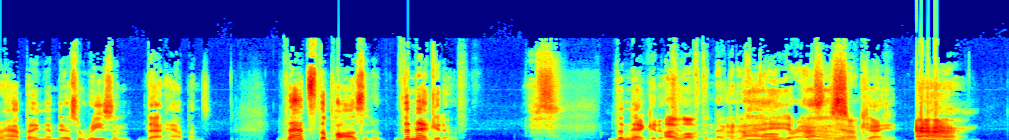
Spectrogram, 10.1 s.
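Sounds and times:
speech: 0.0 - 2.2, 2.8 - 4.7, 5.3 - 9.7
throat clearing: 9.2 - 9.8.

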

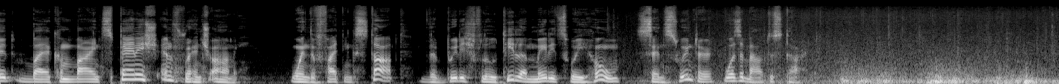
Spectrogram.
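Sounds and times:
speech: 0.0 - 8.9
heavy rain: 6.0 - 10.5
thunder: 8.2 - 10.5.

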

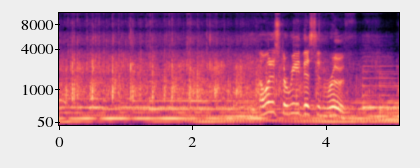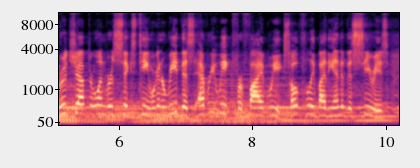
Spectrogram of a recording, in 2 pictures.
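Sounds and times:
church congregation applauding to welcome their church family: 0.0 - 4.5
speech: 3.0 - 4.4, 5.1 - 10.1.

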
